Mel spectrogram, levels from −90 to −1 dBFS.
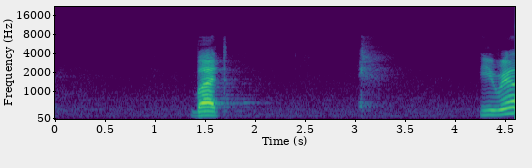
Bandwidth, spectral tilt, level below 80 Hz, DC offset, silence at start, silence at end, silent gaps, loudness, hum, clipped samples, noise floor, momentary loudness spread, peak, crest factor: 7.4 kHz; -6.5 dB/octave; -80 dBFS; under 0.1%; 1.45 s; 0 s; none; -25 LUFS; none; under 0.1%; -71 dBFS; 27 LU; -6 dBFS; 26 dB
